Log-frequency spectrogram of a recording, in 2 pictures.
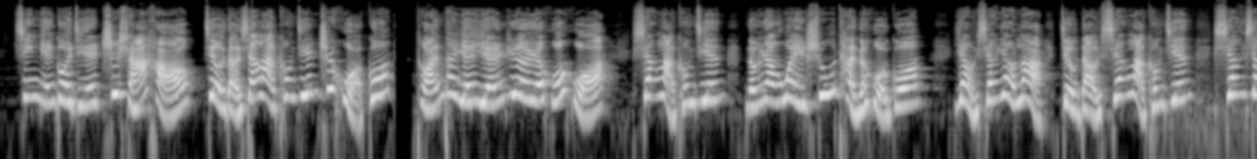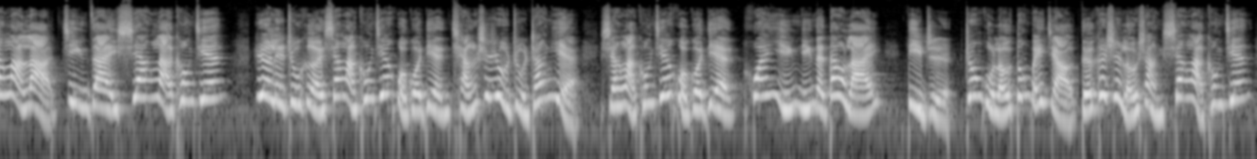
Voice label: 女, 广告, 促销, 火锅广告; 香辣空间火锅广告

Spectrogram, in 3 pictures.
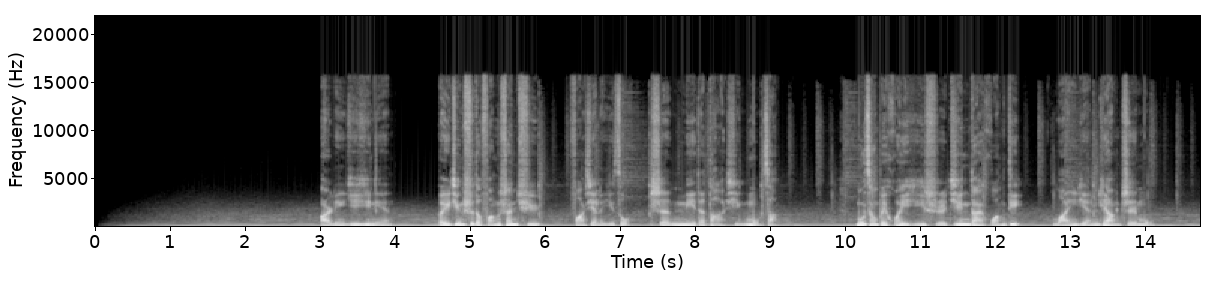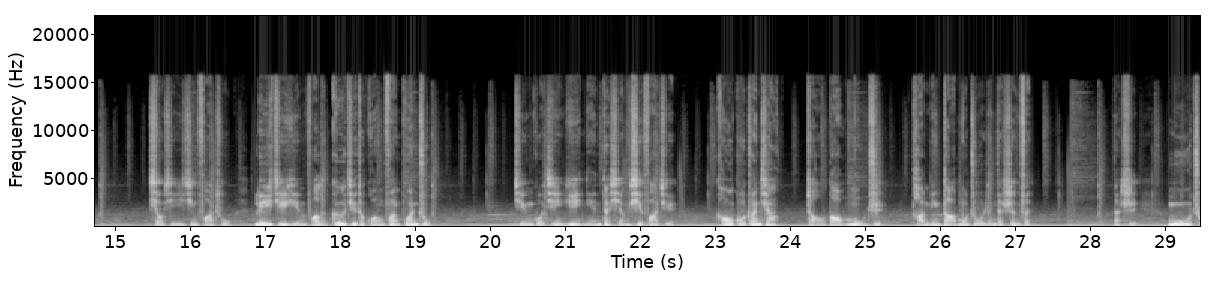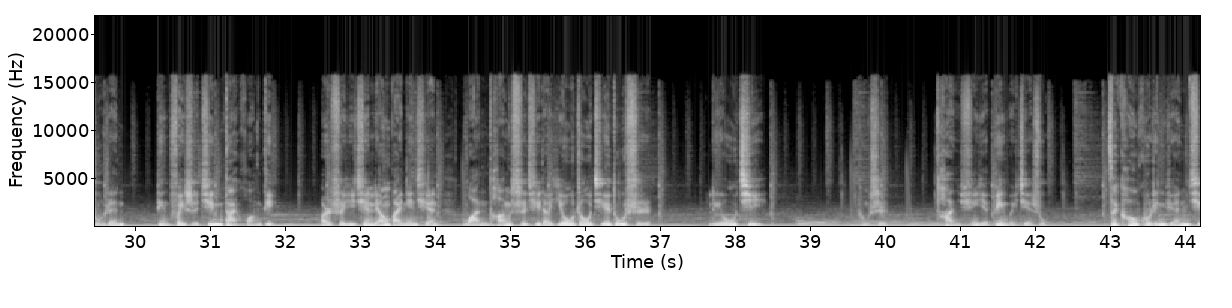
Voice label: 男 栏目 古墓探寻 类似探索发现

